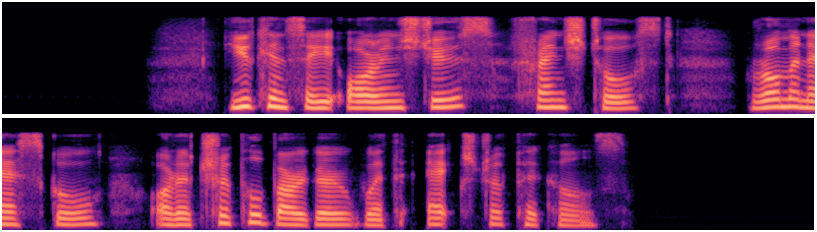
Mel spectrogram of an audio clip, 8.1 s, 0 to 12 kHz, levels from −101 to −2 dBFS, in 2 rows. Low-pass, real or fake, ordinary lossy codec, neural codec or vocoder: 7.2 kHz; fake; none; codec, 16 kHz, 16 kbps, FunCodec, trained on Chinese and English, 50 frames a second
